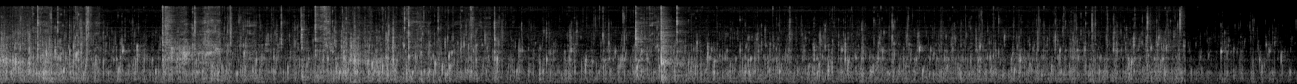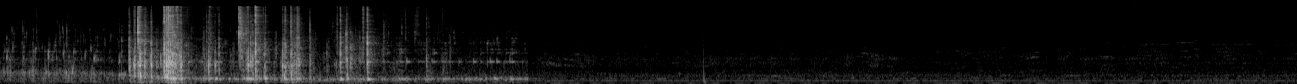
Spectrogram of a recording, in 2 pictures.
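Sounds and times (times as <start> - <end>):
gravy sizzling and bubbling: 0.0 - 18.3.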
